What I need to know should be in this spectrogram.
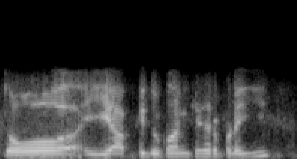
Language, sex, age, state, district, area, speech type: Urdu, male, 30-45, Delhi, Central Delhi, urban, conversation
